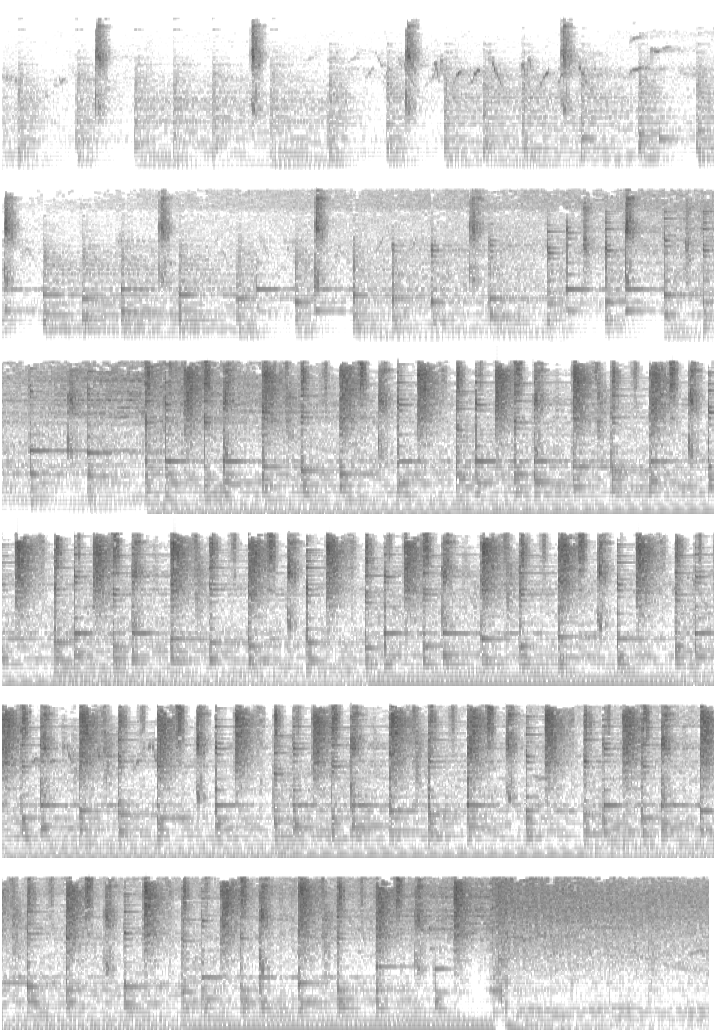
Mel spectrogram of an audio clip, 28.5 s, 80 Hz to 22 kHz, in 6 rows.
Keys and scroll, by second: 0.0 0, 0.1 Return, 1.7-4.8 typing, 10.5 7, 10.6 Return, 10.6 0, 14.0-14.8 typing, 18.1-21.0 typing, 18.5 Caps_Lock, 23.1 alt+space, 25.0-27.8 typing.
